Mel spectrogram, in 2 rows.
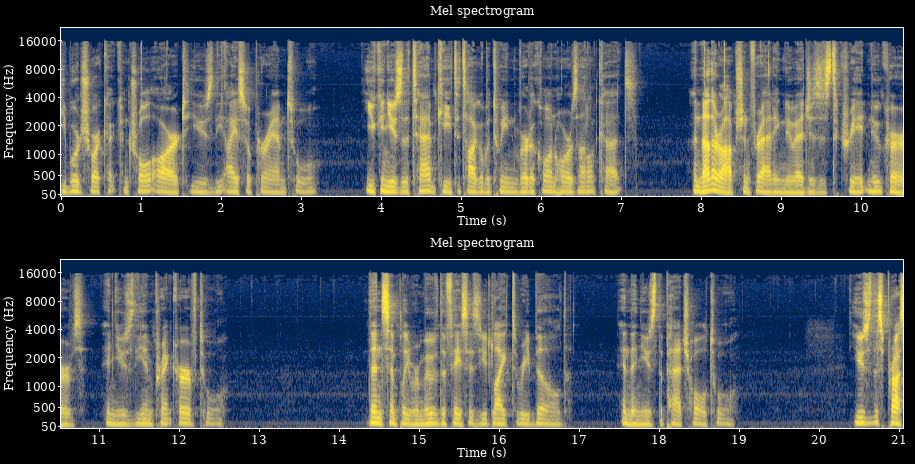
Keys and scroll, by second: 11.4 shift+i, 15.6 shift+x.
